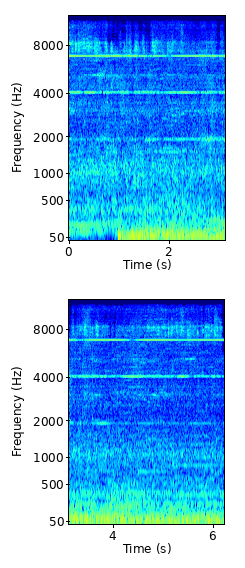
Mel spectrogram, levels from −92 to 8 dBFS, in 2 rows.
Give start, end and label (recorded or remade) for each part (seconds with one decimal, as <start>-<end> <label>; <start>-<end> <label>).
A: 0.0-0.6 recorded; 0.6-1.7 remade; 1.7-2.6 recorded; 2.6-3.6 remade; 3.6-6.2 recorded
